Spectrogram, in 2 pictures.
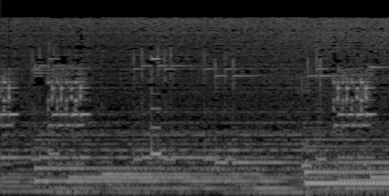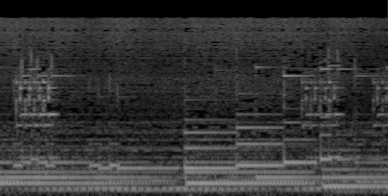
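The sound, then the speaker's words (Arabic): A phone ringtone plays a continuous electronic melody for several seconds, loud, its sustained tones shifting pitch every few seconds with no voices over it. “ليش بترد؟ خليه يرن.”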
